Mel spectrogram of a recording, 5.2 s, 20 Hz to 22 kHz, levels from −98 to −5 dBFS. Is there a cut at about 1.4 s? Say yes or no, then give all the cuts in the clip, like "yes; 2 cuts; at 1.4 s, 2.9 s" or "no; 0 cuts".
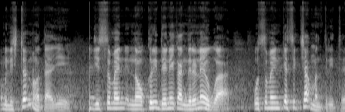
yes; 1 cut; at 1.4 s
